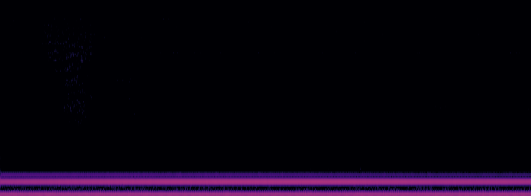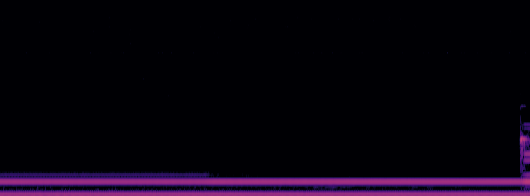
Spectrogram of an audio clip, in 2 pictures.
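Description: Steady electronic sine tones held without fading: a low pure tone with a fainter higher one above it that drops out about seven and a half seconds in, over a deep steady hum.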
